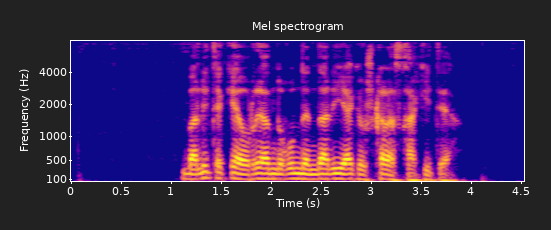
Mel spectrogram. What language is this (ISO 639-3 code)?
eus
